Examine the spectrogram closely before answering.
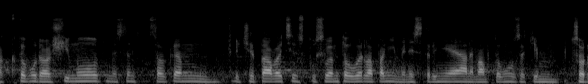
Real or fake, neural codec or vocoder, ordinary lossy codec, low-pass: real; none; Opus, 24 kbps; 10.8 kHz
